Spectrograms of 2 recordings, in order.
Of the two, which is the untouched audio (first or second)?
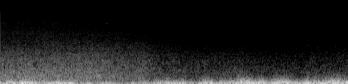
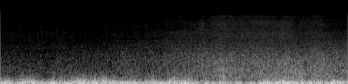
first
